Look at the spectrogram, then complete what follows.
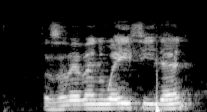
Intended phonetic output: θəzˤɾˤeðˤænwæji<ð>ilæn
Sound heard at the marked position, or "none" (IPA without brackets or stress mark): θ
